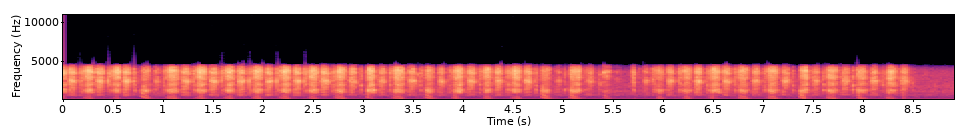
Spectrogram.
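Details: Panting of a Yorkshire Terrier suffering heat stroke, February 2015: fast, regular, breathy gasps at about three and a half per second with faint whimpering tones, briefly easing near the middle.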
